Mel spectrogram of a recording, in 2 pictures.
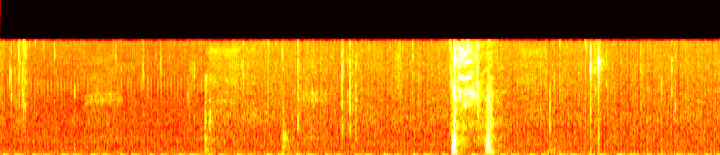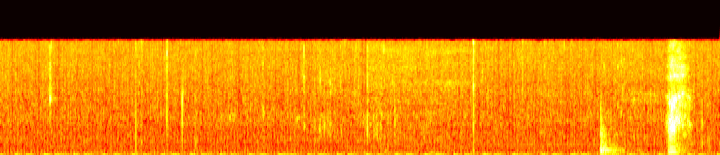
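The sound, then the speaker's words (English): A few sharp coughs and throat clearing, one burst around the middle and another pair near the end, separated by quiet stretches with faint background hiss and no talking. “Had a cough drop and gave up.”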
